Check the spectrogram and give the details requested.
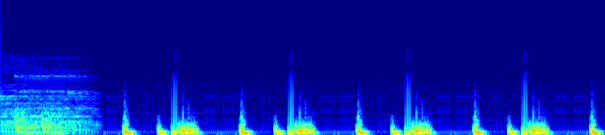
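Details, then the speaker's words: Mid-diastolic murmur with opening snap (mitral stenosis), heart sounds from a self-test recording: slow regular heartbeat with a sharp early diastolic snap followed by a low rumbling murmur. "the correct answer is mid-diastolic murmur with an opening snap congratulations to those who got that answer correct"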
